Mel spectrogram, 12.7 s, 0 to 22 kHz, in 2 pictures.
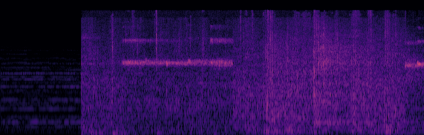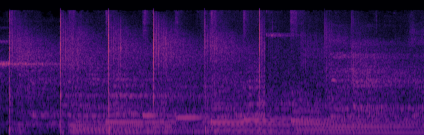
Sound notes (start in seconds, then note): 1.3 tennis shoes squeaking; 8.6 basketball bouncing; 9.9 pensive music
